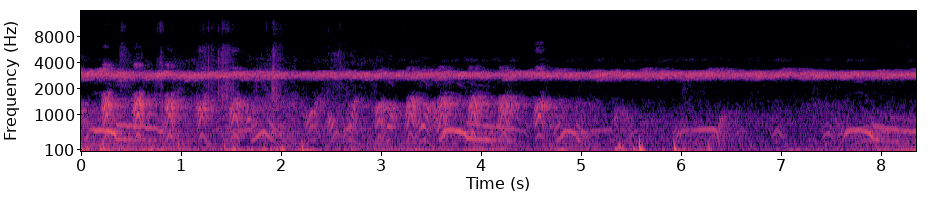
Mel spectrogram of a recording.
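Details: Barred owl in a lively bout of arched hoots and drawn-out slurred notes, some overlapping as if more than one bird, with a continuous high insect drone and scattered clicks.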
